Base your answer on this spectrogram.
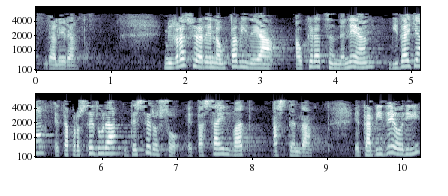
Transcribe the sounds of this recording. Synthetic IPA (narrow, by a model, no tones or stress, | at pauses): ɡale̞ɾa | miɣ̞ɾasio̞aɾe̞nawt̪aβiðe̞aːwke̞ɾat͡se̞nd̪e̞ne̞ambiðaʝae̞t̪apɾo̞se̞ðuɾaðe̞se̞ɾo̞so̞e̞t̪asajlβat̪ | ast̪e̞nd̪a | e̞t̪aβiðe̞o̞ɾi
